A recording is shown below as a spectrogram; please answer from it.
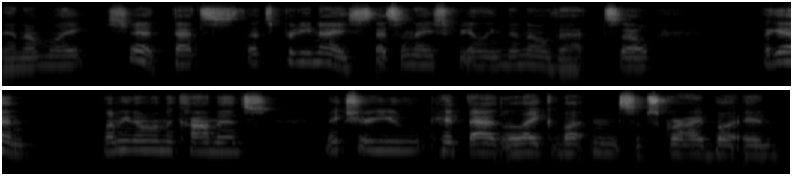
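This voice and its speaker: A woman's voice: lowish voice, a bit bright. A woman with a nasal voice just after a cold, rambling earnestly in a casual vlog monologue. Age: adult. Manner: rambling, earnest, restarts often. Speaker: vlogger. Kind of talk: casual heartfelt tribute monologue.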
